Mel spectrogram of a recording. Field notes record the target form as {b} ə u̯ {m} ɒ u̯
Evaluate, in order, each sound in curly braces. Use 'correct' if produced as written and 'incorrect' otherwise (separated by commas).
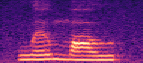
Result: incorrect, correct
